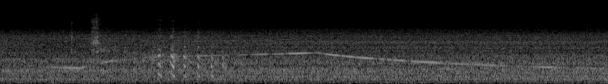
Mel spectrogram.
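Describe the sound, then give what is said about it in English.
A high-pitched ATV engine on a highway in Kansas City whines as it revs up at high speed, holds, then slowly drops in pitch, with a few quick sharp bursts early on, all over a steady roar of road and wind noise, the ATV going faster than the cars around it. “Wow, this dude is going faster on an ATV than we can go on cars.”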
